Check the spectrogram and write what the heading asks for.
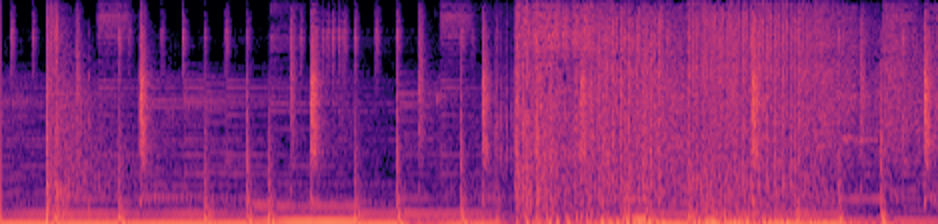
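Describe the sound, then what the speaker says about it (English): Rapid bursts of video game suppressive marching gunfire crack repeatedly, joined by heavy low rumbling and a dense wall of overlapping shots that grows louder and more chaotic. "Gunfire? This pattern. Suppressive marching fire."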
